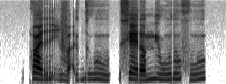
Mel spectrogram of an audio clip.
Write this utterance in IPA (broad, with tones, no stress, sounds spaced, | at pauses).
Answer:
qʷ ɛ˦˨ r ḭ˦˨ v a̰˨˦ lʲ ɡʱ u˦˨ | x ɛ˦˨ ɾ ʌ˨˦ mʲ ɯ˦˨ w u˨˦ ɾ u˨˦ x u˨˦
